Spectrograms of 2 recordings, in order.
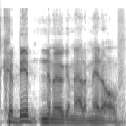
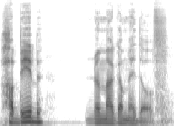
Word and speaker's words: Khabib Nurmagomedov: It's Khabib Nurmagomedov. Perfect, mate.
